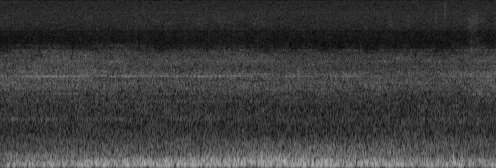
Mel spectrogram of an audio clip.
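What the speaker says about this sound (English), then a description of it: "Now taxiing to the runway are an EasyJet and British Airways." EasyJet and British Airways airliners taxiing at Faro Airport in Portugal produce a steady, dense jet-engine roar that holds at an even level with no pauses and no voices.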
